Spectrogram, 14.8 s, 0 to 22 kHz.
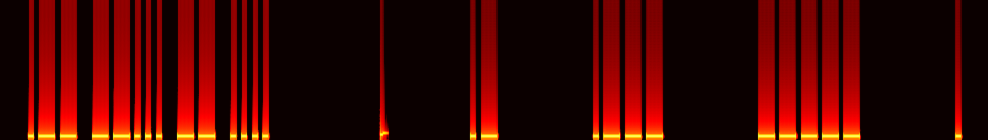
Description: Morse code, heard as a keyed tone, about 15 wpm, spaced as for 8 wpm, 700 Hz. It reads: W7MH AJ0E
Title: USA Call Signs - 4 Characters - 6x Character Spacing - 15wpm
